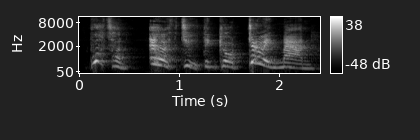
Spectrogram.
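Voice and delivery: loud, angry demand; indignant loud challenge. A narrator's reading. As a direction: bark it at him. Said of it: "he demanded".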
